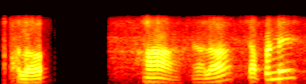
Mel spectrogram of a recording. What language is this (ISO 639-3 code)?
tel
